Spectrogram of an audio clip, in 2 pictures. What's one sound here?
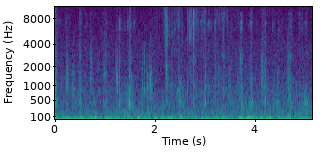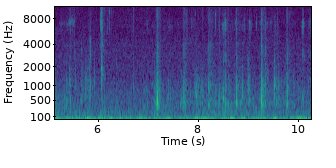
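A fork clinks and scrapes on a glass bowl.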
